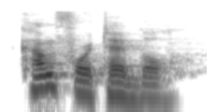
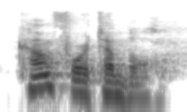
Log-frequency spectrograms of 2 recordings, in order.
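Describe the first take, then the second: First: The word is said with all four syllables. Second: The same.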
